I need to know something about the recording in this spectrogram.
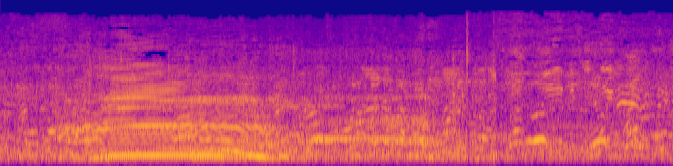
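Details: Cattle unloaded from a trawler stuck at the riverbank give one long, strong, steady moo lasting about two seconds, followed by quieter distant lowing and murmuring human voices.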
